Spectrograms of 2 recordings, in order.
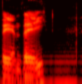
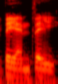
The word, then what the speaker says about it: BMW: every night BMW B because the W in German to V so they probably call it BMV now we're always taught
